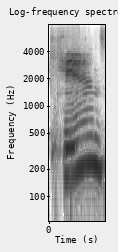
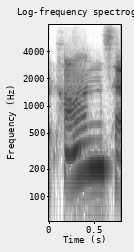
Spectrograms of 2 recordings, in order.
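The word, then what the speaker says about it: Cannes: the Grand Prix at is it cans or k how do you say it I mean I say KH but you know yeah I heard both I'll say k okay yeah so it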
